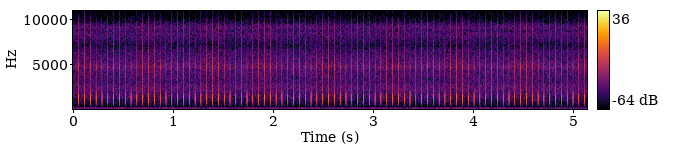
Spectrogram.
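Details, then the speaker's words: Auditory brainstem response test in a Thai ear clinic: rapid, steady train of identical clicks, about ten per second, played into the right ear at 90 dB with electrodes, checking for tumour or slowed nerve conduction. "Bien, nous avons effectué un test en envoyant des ondes de 2000 fréquences afin de rendre le graphique lisible des deux côtés. Le test a été réalisé à 90 dB."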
